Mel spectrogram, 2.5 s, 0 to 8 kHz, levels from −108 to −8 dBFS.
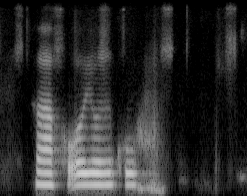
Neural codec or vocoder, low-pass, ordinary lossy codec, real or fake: codec, 24 kHz, 0.9 kbps, WavTokenizer, large speech release; 7.2 kHz; Opus, 32 kbps; fake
